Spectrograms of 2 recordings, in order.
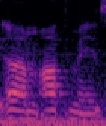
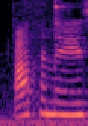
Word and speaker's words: athame: Yeah, and these are and people pronounce it differently. Some people say athame, some people say athame, some people say knife, which is definitely easier than both of those.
